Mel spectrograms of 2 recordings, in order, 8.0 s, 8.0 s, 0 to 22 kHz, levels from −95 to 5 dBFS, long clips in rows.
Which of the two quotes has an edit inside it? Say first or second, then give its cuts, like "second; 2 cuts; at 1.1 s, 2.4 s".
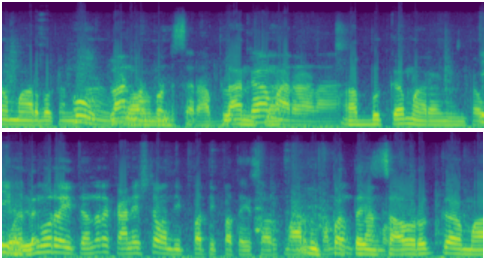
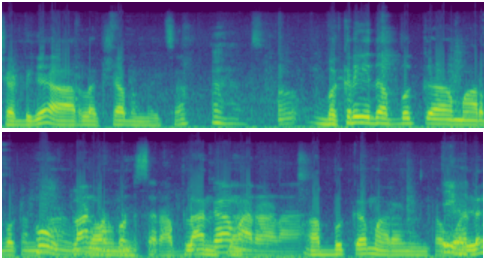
second; 1 cut; at 2.5 s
